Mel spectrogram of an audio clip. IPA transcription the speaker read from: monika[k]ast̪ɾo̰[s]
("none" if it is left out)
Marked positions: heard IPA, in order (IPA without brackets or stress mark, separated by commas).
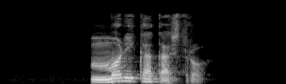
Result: k, none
